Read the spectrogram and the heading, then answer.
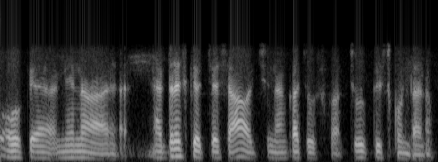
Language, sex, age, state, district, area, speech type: Telugu, male, 18-30, Telangana, Ranga Reddy, urban, conversation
